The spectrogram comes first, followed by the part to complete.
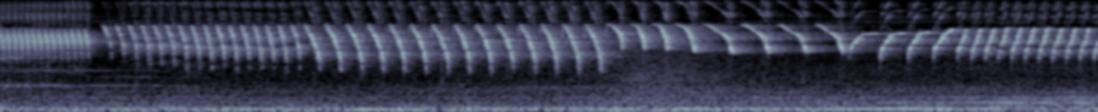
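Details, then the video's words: Canary in full song, chirping in search of a rival, used to teach young canaries: a brief high whistle, then a fast, rolling trill of high, downward-sweeping notes that shifts pitch partway through. "KENARI GACOR CUIT CUIT MENCARI LAWAN BIKIN EMOSI"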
